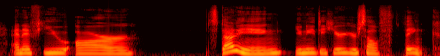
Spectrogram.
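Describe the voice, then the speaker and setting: A woman speaks in a normal speaking voice at a fairly high pitch, with ordinary pitch variation and a moderate pace. The recording is very clean with a silent background and a dry, close sound with no echo. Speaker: spiritual teacher and show host. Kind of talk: solo talk show lecture.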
